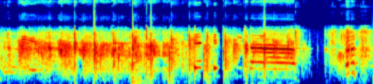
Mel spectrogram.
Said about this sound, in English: We hope to acknowledge you more at a later time, and if possible, if there's a way we can do some sort of round of applause now, it would be fantastic. Yay!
